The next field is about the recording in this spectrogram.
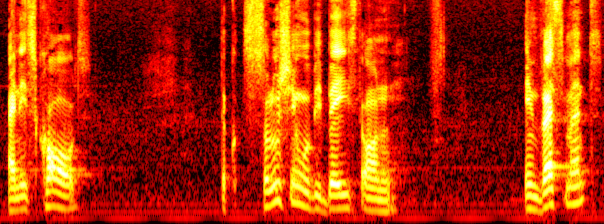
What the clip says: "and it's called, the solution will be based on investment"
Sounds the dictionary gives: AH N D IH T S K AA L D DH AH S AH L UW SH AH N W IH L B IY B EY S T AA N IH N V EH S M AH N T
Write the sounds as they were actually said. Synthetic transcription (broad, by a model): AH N IH T S K AA L D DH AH S AH L UW SH AH N W IH L B IY B EY S T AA N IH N V EH S M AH N T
